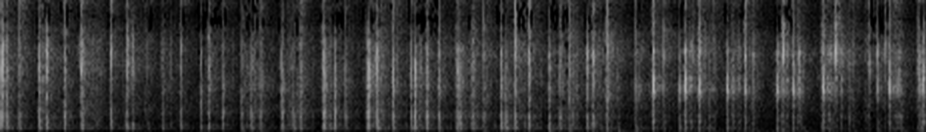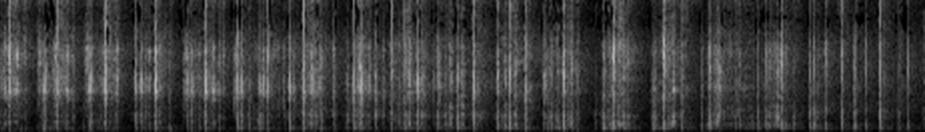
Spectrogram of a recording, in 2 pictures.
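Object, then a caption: Cloth-bound hardcover book spine. Long nails rapidly tap and scratch the cloth spine of a red cloth-bound hardcover book held on its side. The sound is a dense run of dry, sharp clicks with bright scratchy texture, little low end and almost no ring after each tap.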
